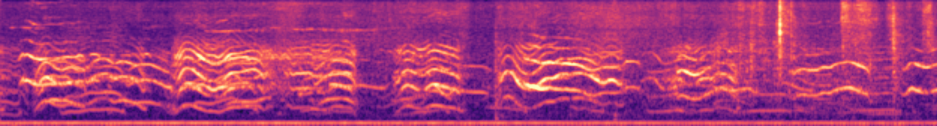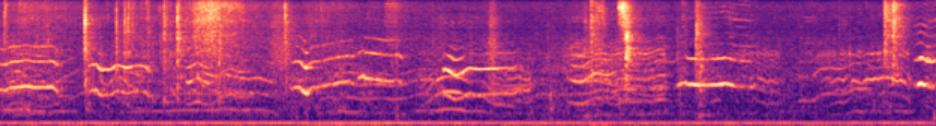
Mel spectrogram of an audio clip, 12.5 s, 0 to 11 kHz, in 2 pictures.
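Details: Newborn field Labrador Retriever puppies of biscuit, 2017 JFA Grand Champion, fed and settled in the morning: overlapping wavering whimpers, rapid at first and then sparser and softer, with scattered clicks and a continuous low hum.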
